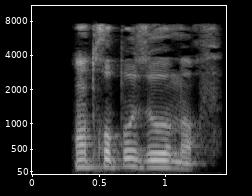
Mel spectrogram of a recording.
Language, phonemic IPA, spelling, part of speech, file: French, /zɔ.ɔ.mɔʁf/, zoomorphe, adjective, LL-Q150 (fra)-zoomorphe.wav
- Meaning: zoomorphic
